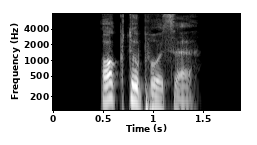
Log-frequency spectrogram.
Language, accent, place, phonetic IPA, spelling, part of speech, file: German, Germany, Berlin, [ˈɔktopʊsə], Oktopusse, noun, De-Oktopusse.ogg
- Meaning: nominative/accusative/genitive plural of Oktopus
